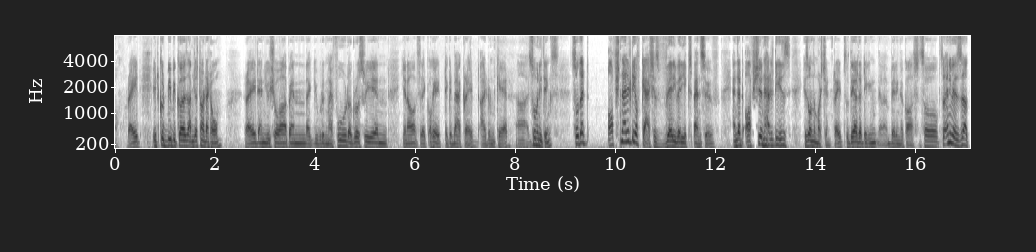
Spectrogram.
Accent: India; also born or lived in United States; I grew up in India and studied here and went to grad school in the US

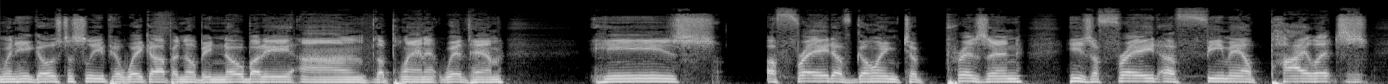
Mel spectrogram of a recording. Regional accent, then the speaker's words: Canada; I'm Canadian.

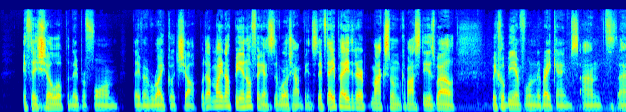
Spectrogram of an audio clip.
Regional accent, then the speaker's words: Ireland; as Irish people.

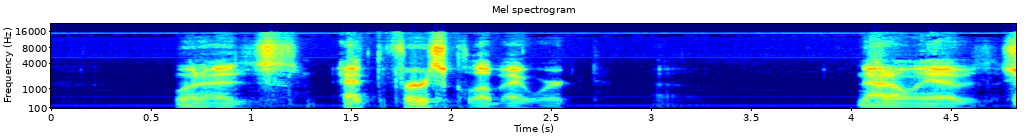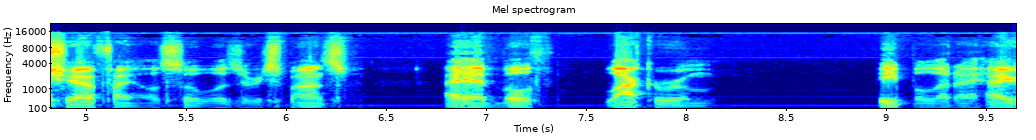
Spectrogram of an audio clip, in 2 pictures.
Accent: Racine, Wisconsin, United States; moved away; I was from Racine originally

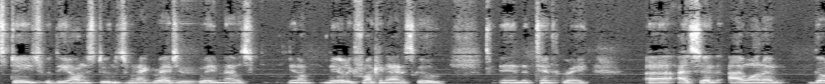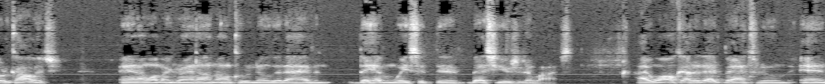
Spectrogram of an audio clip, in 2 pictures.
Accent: San Francisco, California, United States; moved away as an adult; also born or lived in Boston, United States; I was born here in San Francisco, the fourth of four kids

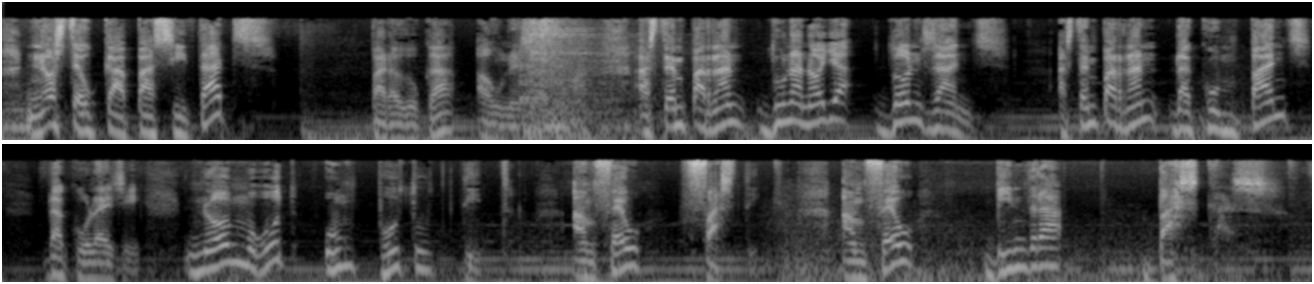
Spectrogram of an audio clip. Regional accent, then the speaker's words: Baix Llobregat, Catalonia, Spain; jo, que soc del Baix Llobregat

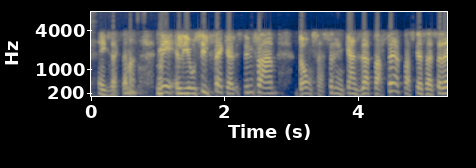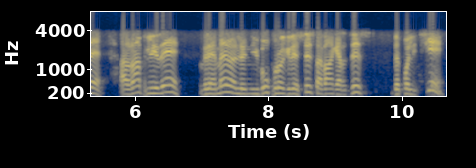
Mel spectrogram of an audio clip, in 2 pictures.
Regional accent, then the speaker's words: Quebec, Canada; Je suis né au Québec

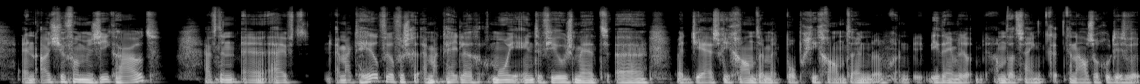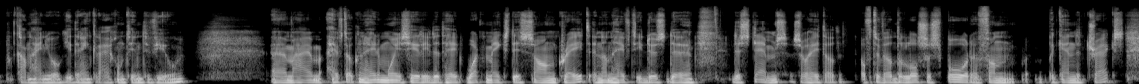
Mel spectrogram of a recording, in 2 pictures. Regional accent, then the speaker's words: Denemarken, Groningen, Netherlands; Het gebied waar ik vandaan kom, eh, Midden-Oost-Groningen, aardbevingsgebied

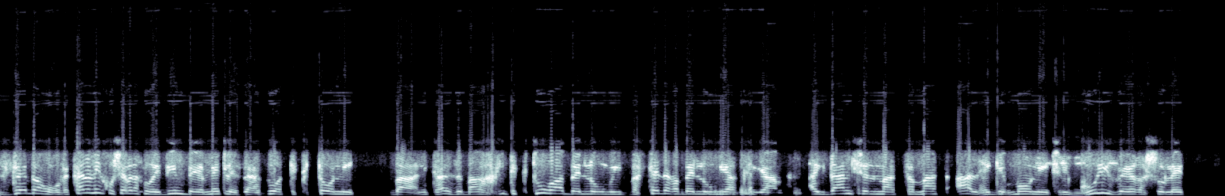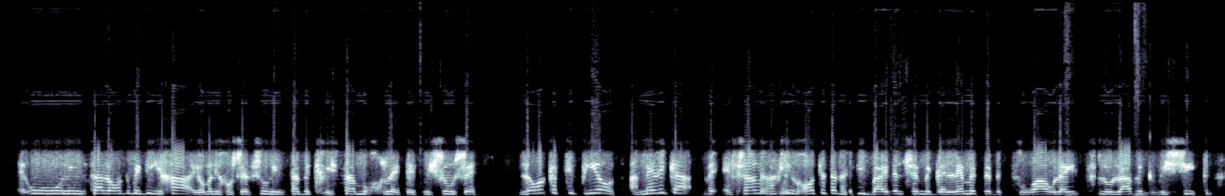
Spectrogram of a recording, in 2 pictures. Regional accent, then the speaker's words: Kherson, Kherson Oblast, Ukraine; now in Israel; אני יליד חרסון

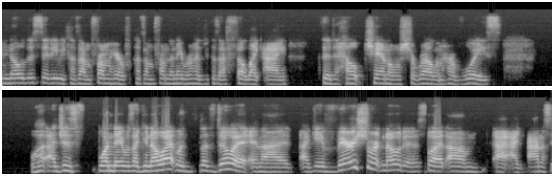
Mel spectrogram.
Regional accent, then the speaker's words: Philadelphia, Pennsylvania, United States; moved away as an adult; also born or lived in Washington, D.C.; I'm not just from Philly. I'm like a big Philly homer

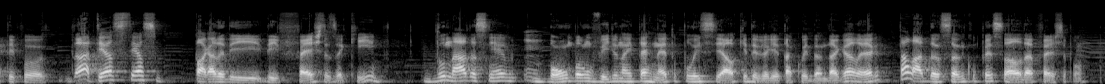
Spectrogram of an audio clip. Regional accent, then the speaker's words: Patos, Paraíba, Brazil; moved away as an adult; now in Australia; eu sou de Patos, no interior da Paraíba

